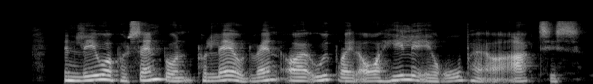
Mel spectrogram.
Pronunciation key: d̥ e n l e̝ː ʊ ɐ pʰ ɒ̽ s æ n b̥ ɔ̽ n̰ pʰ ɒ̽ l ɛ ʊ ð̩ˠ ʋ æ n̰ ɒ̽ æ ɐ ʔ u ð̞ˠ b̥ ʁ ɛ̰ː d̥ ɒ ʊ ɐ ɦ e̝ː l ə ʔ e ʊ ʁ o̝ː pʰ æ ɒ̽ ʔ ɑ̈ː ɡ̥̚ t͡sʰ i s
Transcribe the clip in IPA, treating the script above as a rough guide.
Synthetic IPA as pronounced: d̥ e n l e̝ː ʊ ɐ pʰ ɒ̽ s æ n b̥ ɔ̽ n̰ pʰ ɒ̽ l ɛ ʊ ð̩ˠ ʋ æ n̰ ɒ̽ æ ɐ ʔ u ð̞ˠ b̥ ʁ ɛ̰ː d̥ ɒ ʊ ɐ ɦ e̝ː l ə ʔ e ʊ ʁ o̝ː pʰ æ ɒ̽ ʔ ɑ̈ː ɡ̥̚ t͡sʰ i s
